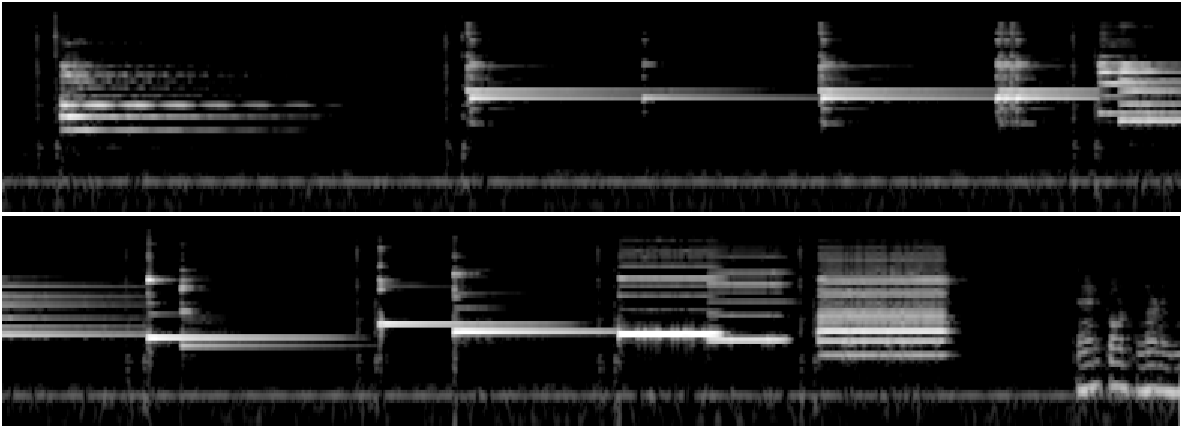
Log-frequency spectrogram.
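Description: A SadoTech Model C wireless doorbell runs through a long electronic chime melody of bright sustained notes, several rising and falling phrases ending in a buzzy tone, over a faint steady hum.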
